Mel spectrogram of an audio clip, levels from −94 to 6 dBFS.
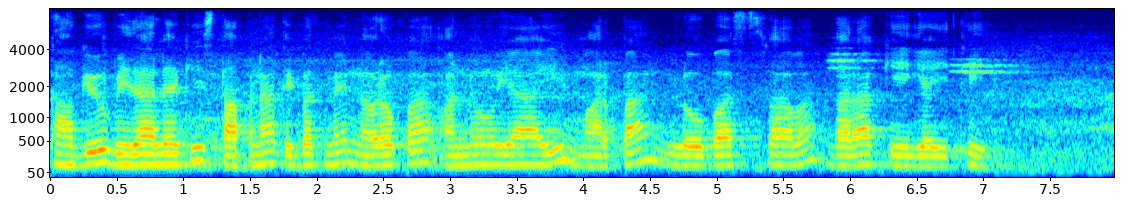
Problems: constant background noise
